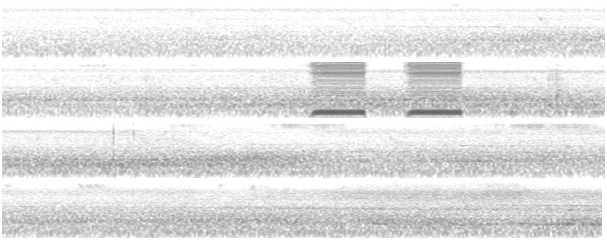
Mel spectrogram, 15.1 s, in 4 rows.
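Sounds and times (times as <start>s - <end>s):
faint high whining tones: 5.7s - 6.7s.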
